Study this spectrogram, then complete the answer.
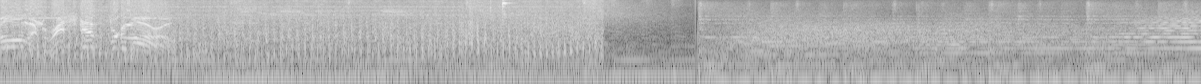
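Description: A helicopter flies in the PC game Delta Force: Black Hawk Down, a loud, steady rotor drone running throughout while a voice talks over it.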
